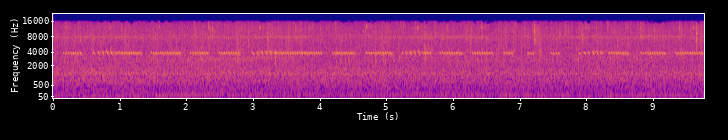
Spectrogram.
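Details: A cricket trills steadily in short, high, pulsed bursts over the hiss of heavy monsoon rain during Australia's monsoon season and flooding in Queensland.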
